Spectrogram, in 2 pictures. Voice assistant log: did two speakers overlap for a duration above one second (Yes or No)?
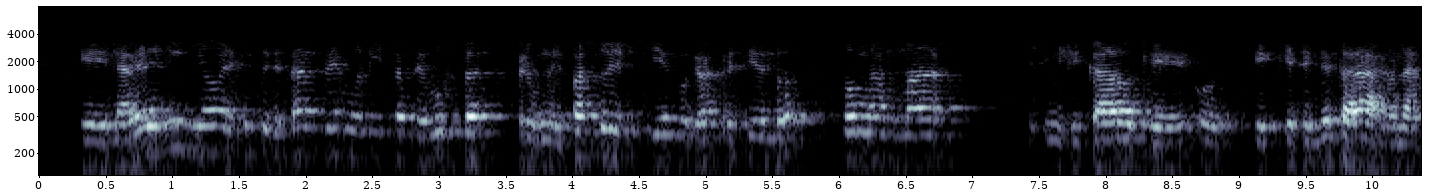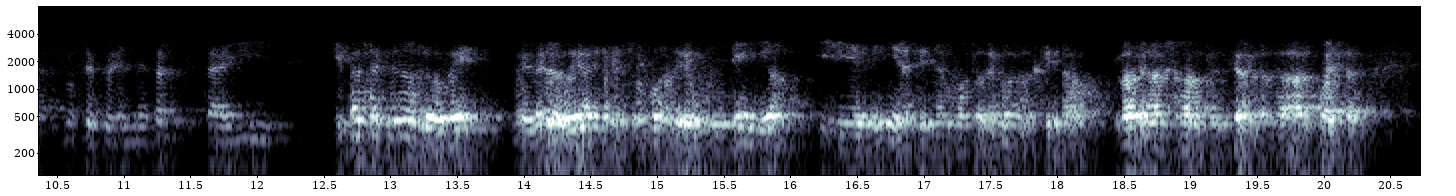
Yes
